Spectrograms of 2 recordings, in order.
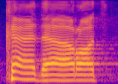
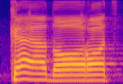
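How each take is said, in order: First: The first two syllables are thin, the last thick. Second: All syllables are thick, following the heavy r. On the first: The speaker calls it right. "ka tipis, da tipis, ro tebal" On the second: The speaker calls it wrong. "Jangan kadorot, kadorot karena diikut ke ro-nya"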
